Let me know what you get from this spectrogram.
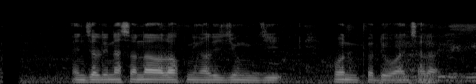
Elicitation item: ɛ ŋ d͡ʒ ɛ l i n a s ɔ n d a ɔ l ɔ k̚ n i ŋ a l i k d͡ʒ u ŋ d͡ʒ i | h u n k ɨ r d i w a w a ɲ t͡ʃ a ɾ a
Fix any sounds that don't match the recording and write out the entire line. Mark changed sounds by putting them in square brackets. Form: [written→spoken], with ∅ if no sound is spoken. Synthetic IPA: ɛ [ŋ→ɲ] d͡ʒ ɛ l i n a s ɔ n d a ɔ l ɔ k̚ n i ŋ a l i [k→∅] d͡ʒ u ŋ d͡ʒ i | h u n k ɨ r d i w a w a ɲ t͡ʃ a ɾ a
